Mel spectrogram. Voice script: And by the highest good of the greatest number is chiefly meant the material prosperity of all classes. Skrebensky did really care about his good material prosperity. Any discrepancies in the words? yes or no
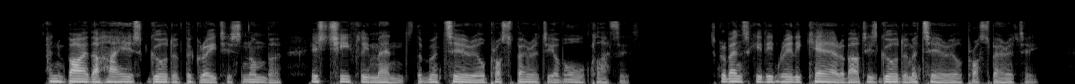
no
